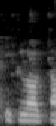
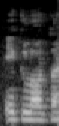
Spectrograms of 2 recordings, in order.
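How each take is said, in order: First: इकलौता said with a short i at the start, i-klauta; correct form. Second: एकलौता said with an e sound at the start, e-klauta; wrong form. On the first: Teacher giving students the right form, इकलौता with short i. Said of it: "होता है". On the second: Teacher showing students the wrong form, एकलौता with e. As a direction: say एकलौता as the wrong version, opening on e. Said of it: "नहीं होता बेटा". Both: Shown as a demonstration.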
